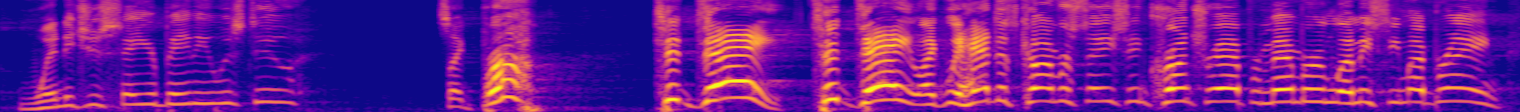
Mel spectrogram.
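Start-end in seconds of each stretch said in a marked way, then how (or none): 0.1-1.5 higher, hushed, tentative question; softly acted unease; nervous. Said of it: "He's really nervous". 2.4-7.5 high-pitched, incredulous outburst; mock-indignant protest, pitched way up; exasperated. Acts out exasperated reply to technician.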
